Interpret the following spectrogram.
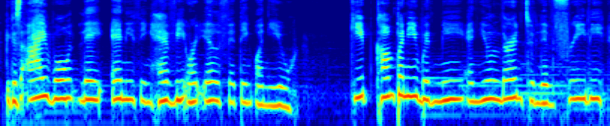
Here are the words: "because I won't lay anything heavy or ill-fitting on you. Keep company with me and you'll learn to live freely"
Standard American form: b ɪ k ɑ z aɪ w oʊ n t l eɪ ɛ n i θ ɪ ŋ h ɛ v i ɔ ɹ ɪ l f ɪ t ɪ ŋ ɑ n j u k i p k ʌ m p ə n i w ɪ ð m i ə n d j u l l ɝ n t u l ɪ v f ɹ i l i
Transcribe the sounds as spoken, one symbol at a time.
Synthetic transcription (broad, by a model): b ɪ k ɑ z aɪ w oʊ n t l eɪ ɛ n i θ ɪ ŋ h ɛ v i ɔ ɹ ɪ l f ɪ t ɪ ŋ ɑ n j u k i p k ʌ m p ə n i w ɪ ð m i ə n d j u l l ɝ n t u l ɪ v f ɹ i l i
